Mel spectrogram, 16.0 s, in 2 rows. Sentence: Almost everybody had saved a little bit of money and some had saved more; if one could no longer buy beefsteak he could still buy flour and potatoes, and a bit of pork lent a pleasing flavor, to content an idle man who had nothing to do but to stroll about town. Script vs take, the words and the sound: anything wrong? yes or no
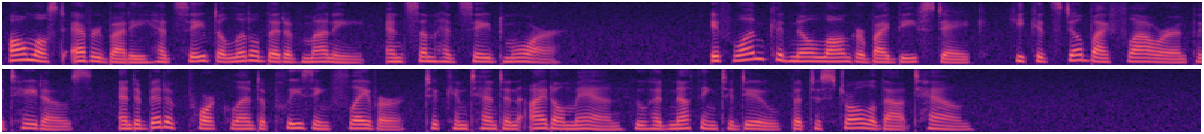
no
